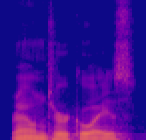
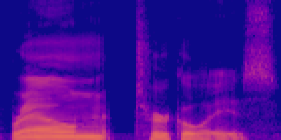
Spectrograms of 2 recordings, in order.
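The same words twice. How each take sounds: First: Said in the usual way. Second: "Brown turquoise" said very slowly, stretching "Brown"; mock grand slow naming; drawn-out name. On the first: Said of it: "That's what it's called". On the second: Shown as a demonstration. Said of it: "That's not what it's called".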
